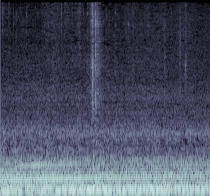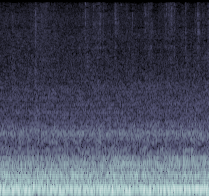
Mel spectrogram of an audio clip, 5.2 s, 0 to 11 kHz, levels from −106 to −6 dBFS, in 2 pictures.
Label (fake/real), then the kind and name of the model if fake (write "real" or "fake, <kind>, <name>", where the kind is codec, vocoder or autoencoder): real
